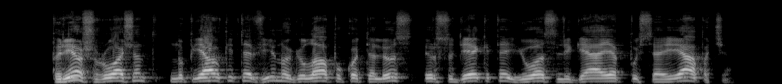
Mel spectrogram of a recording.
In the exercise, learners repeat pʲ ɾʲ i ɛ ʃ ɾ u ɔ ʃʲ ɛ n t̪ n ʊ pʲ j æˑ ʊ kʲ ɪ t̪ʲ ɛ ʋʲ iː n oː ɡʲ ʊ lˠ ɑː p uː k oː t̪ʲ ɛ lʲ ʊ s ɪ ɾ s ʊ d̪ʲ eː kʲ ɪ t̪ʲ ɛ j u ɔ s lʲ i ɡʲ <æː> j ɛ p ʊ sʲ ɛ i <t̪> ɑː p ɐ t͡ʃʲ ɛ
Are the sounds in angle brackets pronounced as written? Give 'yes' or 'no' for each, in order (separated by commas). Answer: yes, no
